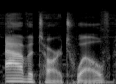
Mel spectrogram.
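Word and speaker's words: Avatr 12: Coming in at number four is the Avatar 12. And yes, it's pronounced Avatar 12, but the name isn't the controversial part.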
